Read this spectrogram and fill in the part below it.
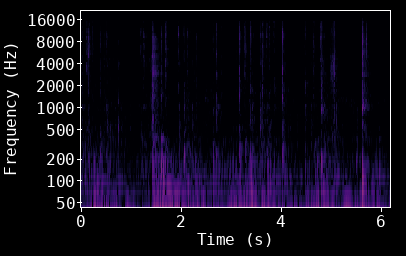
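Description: Rapid, quiet keystrokes patter across a computer keyboard in an irregular stream, close by and alone with no voices.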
